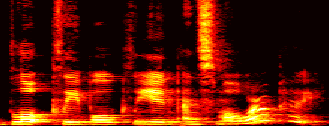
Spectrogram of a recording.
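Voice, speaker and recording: A woman's voice: mid-range voice, big pitch swings, moderate pace, gravelly. A middle-aged woman who works as an early years educator, talking as a guest on a casual podcast. She tells stories with lots of energy and often repeats words as she starts a thought.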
